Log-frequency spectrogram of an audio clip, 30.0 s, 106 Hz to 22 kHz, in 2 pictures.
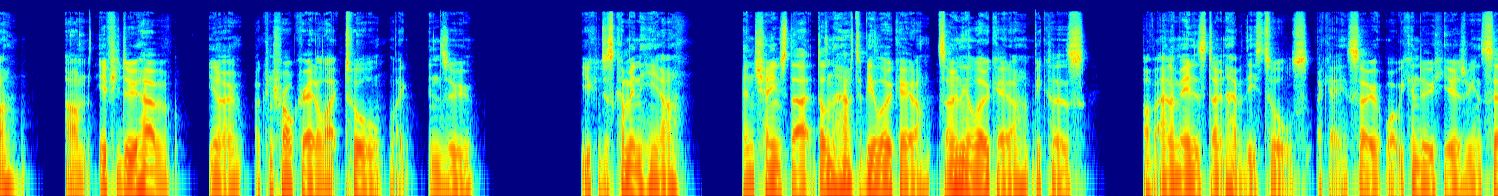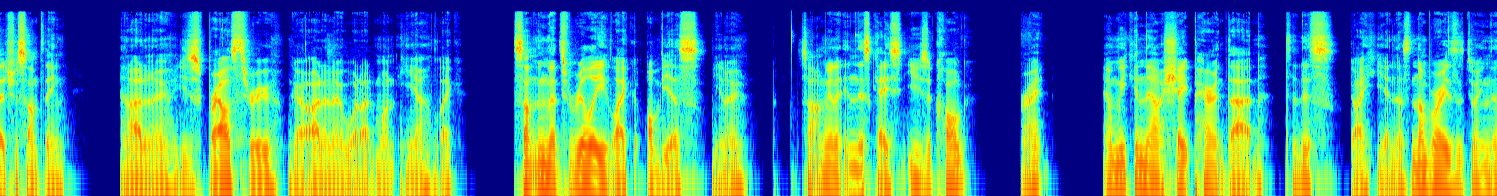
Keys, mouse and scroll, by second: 6.8 alt+middle click, 12.1 alt+middle click, 22.9-24.8 scroll up 1.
